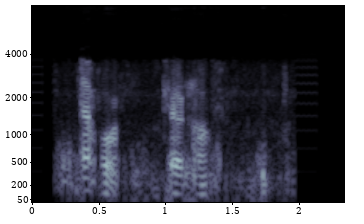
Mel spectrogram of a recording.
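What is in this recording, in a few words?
Police Northeast District Dispatch, Raleigh; wake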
